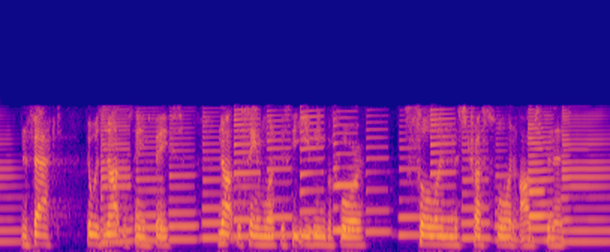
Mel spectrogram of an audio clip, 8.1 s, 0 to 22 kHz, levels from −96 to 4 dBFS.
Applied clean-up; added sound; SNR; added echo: none; Wind instrument, woodwind instrument; 5 dB; none.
